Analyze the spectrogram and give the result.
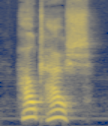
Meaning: inflection of huishouden: 1. second/third-person singular present indicative 2. plural imperative
- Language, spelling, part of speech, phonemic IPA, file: Dutch, houdt huis, verb, /ˈhɑut ˈhœys/, Nl-houdt huis.ogg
